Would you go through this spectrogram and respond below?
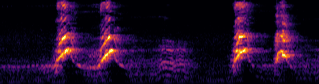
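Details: Alert Chihuahuas barking at a squirrel: two quick pairs of sharp, high-pitched barks with rising-falling tone, separated by a short quiet gap.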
